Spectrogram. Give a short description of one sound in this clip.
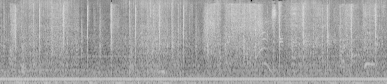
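A shovel scrapes wet concrete in a metal bucket.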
